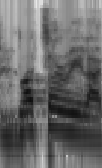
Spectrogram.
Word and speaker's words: Batarilan: Coach, how do you say your last name? It's it's butterilan because I'm half Filipino. So that's a little bit of a Spanish side.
